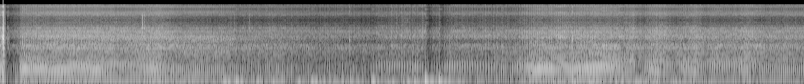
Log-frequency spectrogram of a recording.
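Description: Dirt bike engine running hard, its revs rising and falling continually as the rider works the throttle along the trail. Two sharp knocks cut through, one right at the start and one about five and a half seconds in.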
